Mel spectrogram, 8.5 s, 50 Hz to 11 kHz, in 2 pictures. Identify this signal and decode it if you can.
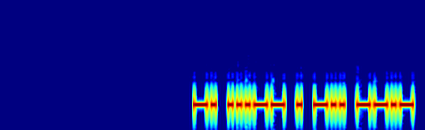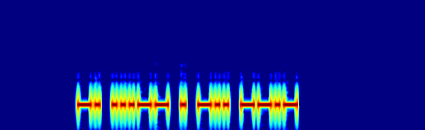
Morse code, heard as a keyed tone, about 27 wpm, 700 Hz. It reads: N3EDQ N3EDQ
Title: USA Call Signs - 5 Characters - Repeated 2x - 28wpm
